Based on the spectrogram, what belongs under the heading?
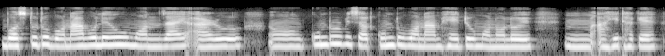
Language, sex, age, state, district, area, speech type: Assamese, female, 60+, Assam, Biswanath, rural, spontaneous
